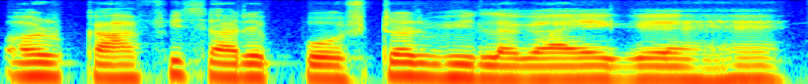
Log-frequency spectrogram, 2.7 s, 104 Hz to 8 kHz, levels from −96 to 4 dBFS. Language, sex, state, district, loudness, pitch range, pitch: Hindi, male, Jharkhand, Palamu, -14 LUFS, 130-155 Hz, 140 Hz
